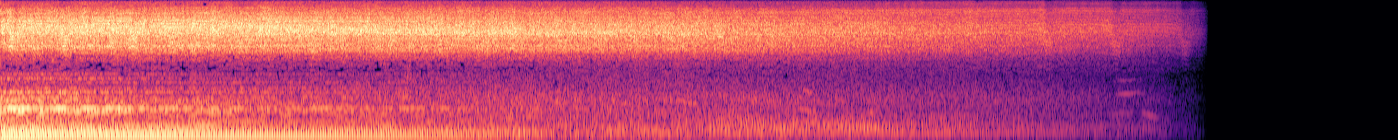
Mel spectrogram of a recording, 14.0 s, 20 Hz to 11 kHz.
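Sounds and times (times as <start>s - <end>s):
faint background music: 0.0s - 6.0s
cicada buzzing: 0.0s - 12.0s.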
